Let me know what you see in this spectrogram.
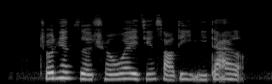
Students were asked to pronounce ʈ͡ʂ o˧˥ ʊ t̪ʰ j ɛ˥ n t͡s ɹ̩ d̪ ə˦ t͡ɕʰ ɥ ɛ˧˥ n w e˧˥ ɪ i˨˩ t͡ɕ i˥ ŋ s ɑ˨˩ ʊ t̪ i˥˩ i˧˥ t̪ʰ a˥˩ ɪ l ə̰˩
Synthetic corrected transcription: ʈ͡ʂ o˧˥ ʊ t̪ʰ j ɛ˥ n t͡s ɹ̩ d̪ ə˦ t͡ɕʰ ɥ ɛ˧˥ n w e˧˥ ɪ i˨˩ t͡ɕ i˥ ŋ s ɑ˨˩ ʊ t̪ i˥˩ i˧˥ t̪ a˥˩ ɪ l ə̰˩

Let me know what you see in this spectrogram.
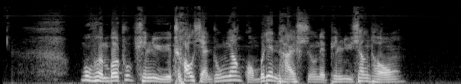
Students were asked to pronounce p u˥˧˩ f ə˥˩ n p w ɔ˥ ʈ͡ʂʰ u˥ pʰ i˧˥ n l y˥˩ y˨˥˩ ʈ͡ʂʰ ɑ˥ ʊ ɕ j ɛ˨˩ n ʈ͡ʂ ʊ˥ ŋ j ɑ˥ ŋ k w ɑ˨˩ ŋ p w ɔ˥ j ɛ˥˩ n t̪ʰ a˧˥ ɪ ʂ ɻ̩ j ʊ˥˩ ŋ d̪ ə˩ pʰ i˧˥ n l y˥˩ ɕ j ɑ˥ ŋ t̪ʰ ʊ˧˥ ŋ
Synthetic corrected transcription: p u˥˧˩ f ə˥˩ n p w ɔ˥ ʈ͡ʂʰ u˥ pʰ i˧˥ n l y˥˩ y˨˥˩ ʈ͡ʂʰ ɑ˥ ʊ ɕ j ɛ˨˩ n ʈ͡ʂ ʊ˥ ŋ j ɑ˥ ŋ k w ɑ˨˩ ŋ p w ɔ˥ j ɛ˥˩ n t̪ʰ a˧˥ ɪ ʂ ɻ̩ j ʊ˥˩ ŋ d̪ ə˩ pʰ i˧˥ n l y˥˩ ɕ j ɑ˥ ŋ t̪ʰ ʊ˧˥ ŋ

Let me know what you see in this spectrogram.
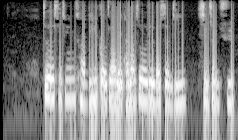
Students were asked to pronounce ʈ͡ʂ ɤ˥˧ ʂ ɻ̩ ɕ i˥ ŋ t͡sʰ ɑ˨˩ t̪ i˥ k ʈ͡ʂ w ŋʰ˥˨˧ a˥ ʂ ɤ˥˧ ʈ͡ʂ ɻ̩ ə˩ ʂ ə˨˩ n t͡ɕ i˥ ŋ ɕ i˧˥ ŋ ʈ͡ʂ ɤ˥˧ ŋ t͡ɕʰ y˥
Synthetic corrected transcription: ʈ͡ʂ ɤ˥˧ ʂ ɻ̩ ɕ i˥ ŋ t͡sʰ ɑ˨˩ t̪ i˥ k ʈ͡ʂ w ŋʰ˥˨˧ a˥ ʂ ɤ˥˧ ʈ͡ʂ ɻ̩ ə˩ ʂ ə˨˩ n t͡ɕ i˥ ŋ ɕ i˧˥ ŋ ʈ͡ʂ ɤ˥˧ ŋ t͡ɕʰ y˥

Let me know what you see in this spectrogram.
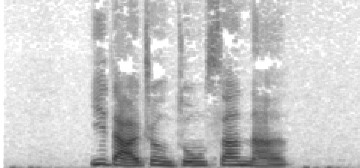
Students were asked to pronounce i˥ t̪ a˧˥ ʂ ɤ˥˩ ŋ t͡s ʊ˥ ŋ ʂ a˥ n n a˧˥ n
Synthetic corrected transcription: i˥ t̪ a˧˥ ʈ͡ʂ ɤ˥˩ ŋ t͡s ʊ˥ ŋ s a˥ n n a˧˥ n

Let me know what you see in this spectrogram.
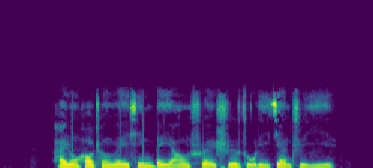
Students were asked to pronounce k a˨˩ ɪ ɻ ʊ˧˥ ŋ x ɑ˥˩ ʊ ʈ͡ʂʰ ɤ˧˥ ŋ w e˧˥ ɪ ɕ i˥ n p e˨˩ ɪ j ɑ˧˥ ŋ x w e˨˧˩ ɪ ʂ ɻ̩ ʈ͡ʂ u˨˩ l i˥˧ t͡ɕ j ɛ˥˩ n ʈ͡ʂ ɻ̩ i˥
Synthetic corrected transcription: x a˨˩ ɪ ɻ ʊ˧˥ ŋ x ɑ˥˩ ʊ ʈ͡ʂʰ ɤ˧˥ ŋ w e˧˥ ɪ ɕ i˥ n p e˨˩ ɪ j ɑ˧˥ ŋ ʂ w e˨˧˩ ɪ ʂ ɻ̩ ʈ͡ʂ u˨˩ l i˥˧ t͡ɕ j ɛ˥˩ n ʈ͡ʂ ɻ̩ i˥

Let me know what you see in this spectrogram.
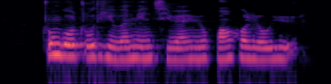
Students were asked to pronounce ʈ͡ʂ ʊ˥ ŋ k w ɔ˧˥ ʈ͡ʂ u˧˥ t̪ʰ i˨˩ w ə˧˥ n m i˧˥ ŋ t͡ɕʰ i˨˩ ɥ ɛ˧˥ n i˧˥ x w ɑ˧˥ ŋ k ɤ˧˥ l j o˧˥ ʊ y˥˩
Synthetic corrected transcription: ʈ͡ʂ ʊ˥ ŋ k w ɔ˧˥ ʈ͡ʂ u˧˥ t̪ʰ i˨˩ w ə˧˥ n m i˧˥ ŋ t͡ɕʰ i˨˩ ɥ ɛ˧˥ n y˧˥ x w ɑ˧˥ ŋ x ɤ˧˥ l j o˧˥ ʊ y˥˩

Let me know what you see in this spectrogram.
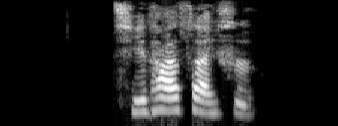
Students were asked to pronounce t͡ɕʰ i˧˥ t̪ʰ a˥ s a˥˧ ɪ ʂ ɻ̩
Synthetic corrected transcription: t͡ɕʰ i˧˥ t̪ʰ a˥ s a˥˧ ɪ ʂ ɻ̩

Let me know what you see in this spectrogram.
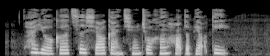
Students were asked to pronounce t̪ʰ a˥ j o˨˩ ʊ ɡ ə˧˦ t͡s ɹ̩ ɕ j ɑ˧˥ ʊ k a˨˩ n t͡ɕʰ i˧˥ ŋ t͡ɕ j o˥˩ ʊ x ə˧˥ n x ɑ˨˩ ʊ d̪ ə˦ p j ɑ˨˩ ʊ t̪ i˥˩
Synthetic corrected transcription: t̪ʰ a˥ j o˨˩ ʊ ɡ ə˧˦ t͡s ɹ̩ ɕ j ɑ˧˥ ʊ k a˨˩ n t͡ɕʰ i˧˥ ŋ t͡ɕ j o˥˩ ʊ x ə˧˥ n x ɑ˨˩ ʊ d̪ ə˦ p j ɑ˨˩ ʊ t̪ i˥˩

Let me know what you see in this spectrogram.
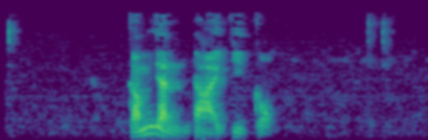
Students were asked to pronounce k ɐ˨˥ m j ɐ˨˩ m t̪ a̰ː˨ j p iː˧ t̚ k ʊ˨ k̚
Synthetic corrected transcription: k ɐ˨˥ m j ɐ˨˩ n t̪ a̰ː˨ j k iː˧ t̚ k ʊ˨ k̚

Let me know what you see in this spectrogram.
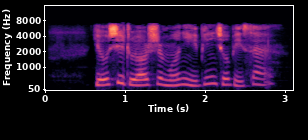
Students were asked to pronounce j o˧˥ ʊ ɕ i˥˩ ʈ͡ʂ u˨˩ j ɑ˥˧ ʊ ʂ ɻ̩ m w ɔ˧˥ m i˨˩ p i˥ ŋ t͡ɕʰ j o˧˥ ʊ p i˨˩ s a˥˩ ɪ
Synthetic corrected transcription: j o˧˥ ʊ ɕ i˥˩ ʈ͡ʂ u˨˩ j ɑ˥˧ ʊ ʂ ɻ̩ m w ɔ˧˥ n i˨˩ p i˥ ŋ t͡ɕʰ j o˧˥ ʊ p i˨˩ s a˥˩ ɪ

